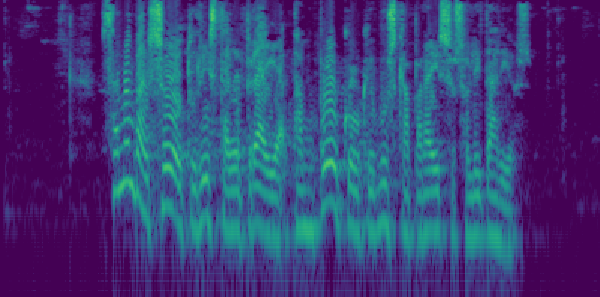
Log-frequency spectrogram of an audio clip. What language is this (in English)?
Galician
